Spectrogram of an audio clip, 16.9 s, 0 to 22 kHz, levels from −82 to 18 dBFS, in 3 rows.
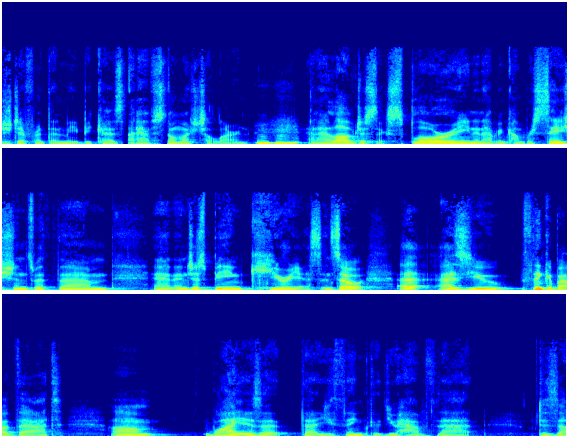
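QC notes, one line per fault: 1.19–1.67 s, repeated packet loss (robotic sound): right after "different than me because", the audio breaks up into four short holes, the longest about 57 ms. About a third of this half-second stretch is patched by stretching out the previous sound, roughly 150 ms in total. Because one hole follows quickly after another, the repeated fill gives a choppy texture with pieces clipped out. Clean audio returns at "much to learn".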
